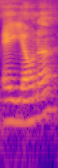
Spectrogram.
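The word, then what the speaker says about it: Aeiou'na: Her name is Ayona. Ayona is spelled A-E-I-O-U apostrophe N-A, because her parents really took their vows seriously.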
